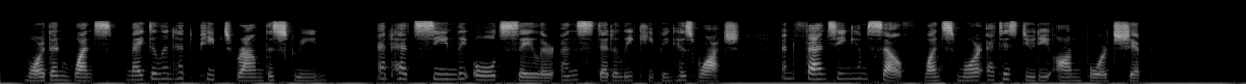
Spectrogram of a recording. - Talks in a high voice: Yes, high, 195 Hz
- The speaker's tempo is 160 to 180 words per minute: No, average, 145 wpm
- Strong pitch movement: Yes, wide, 6.1 semitones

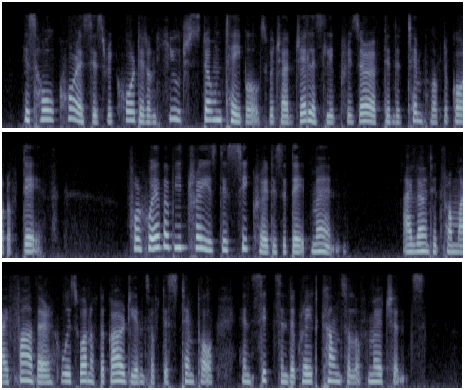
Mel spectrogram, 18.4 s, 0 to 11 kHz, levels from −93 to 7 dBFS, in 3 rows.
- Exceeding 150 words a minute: Yes, average, 170 wpm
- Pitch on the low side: No, medium, 185 Hz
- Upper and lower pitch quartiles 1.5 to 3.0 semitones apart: No, average, 4.3 semitones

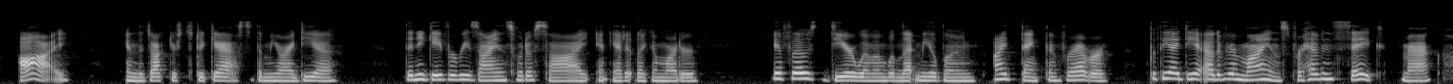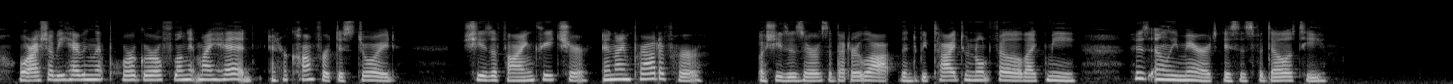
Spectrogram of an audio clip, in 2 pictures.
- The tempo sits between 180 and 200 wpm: Yes, average, 195 wpm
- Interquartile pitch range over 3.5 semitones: Yes, average, 4.2 semitones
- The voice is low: No, high, 190 Hz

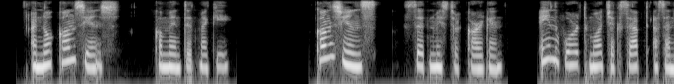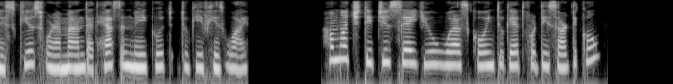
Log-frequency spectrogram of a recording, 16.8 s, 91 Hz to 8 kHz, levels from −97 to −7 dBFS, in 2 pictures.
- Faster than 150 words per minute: No, average, 145 wpm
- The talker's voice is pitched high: Yes, high, 235 Hz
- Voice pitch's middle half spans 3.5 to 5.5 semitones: No, average, 2.7 semitones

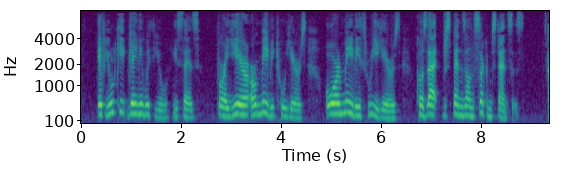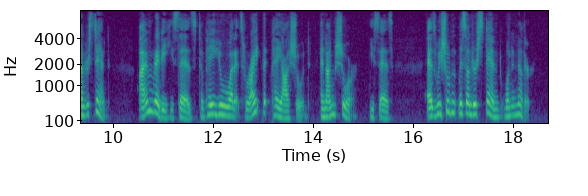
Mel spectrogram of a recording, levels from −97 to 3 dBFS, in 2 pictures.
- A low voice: No, high, 190 Hz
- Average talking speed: Yes, average, 150 wpm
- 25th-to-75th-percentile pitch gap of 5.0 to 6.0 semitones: Yes, wide, 5.4 semitones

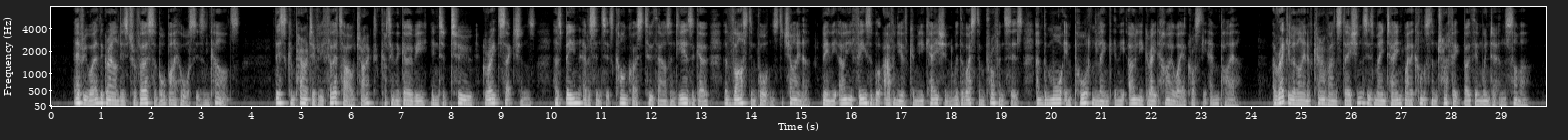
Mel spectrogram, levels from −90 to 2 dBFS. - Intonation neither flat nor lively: Yes, average, 3.8 semitones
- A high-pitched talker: No, low, 110 Hz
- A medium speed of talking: Yes, average, 150 wpm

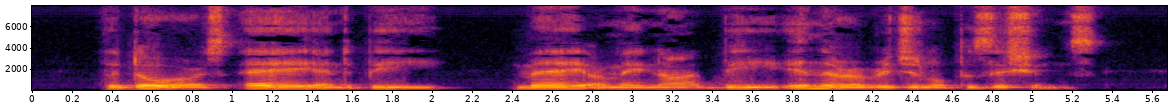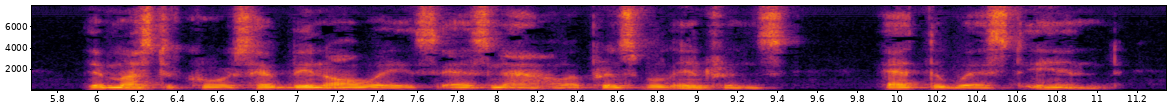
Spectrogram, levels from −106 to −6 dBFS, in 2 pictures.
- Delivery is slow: No, average, 160 wpm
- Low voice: Yes, low, 130 Hz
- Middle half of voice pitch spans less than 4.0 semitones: Yes, average, 2.7 semitones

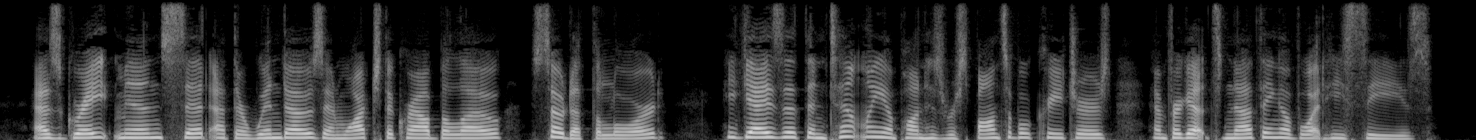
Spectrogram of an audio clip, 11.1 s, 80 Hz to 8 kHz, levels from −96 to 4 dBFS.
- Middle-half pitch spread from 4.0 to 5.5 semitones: No, narrow, 2.5 semitones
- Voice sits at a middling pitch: No, high, 225 Hz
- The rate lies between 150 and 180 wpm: Yes, average, 165 wpm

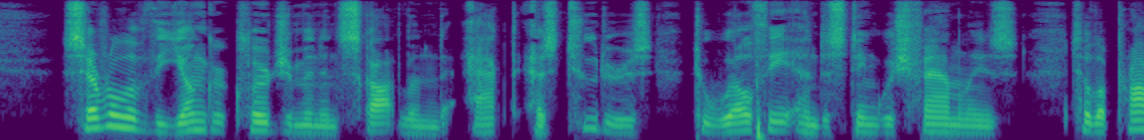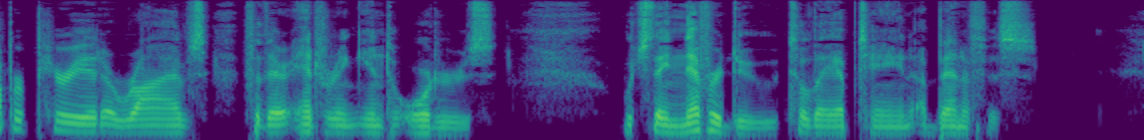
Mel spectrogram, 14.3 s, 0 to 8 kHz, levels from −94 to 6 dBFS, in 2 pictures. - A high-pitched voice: No, low, 115 Hz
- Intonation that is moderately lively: Yes, average, 3.7 semitones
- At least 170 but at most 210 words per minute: No, average, 145 wpm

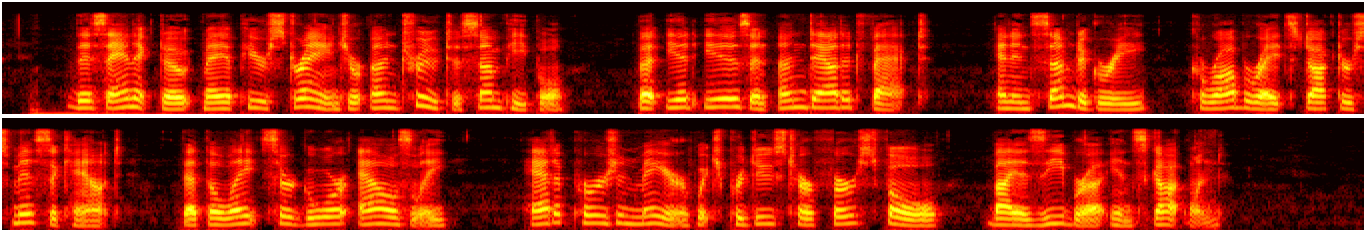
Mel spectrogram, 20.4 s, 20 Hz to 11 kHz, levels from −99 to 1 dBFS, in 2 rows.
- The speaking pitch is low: No, high, 205 Hz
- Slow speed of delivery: Yes, slow, 130 wpm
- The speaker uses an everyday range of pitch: Yes, average, 3.2 semitones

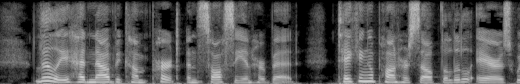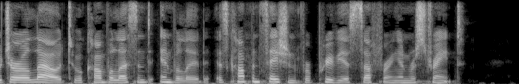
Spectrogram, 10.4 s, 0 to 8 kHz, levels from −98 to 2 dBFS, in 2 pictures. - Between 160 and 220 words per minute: Yes, average, 175 wpm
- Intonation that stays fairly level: No, average, 3.7 semitones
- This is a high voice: Yes, high, 210 Hz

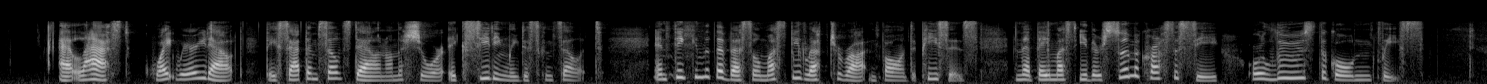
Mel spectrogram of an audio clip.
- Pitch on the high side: Yes, high, 220 Hz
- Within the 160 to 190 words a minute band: Yes, average, 170 wpm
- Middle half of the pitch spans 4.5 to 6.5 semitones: Yes, average, 5.1 semitones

